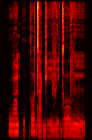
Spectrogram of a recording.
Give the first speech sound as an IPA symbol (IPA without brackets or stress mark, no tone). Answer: w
